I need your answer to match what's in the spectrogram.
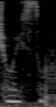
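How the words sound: The name is said with an English pronunciation. "It's pronounced Choiseul"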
